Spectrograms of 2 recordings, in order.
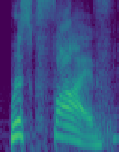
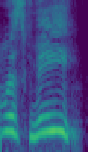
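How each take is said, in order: First: The final part is said as the number five. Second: The final part is said as the letter vee. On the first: The speaker calls it right. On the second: The speaker calls it wrong. "It's not Risk V"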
